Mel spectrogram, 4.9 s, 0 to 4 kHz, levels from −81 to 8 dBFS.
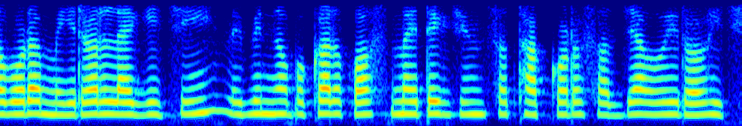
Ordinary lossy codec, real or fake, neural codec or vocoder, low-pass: none; fake; codec, 16 kHz in and 24 kHz out, 0.9 kbps, LongCat-Audio-Codec, fine tuned four codebook decoder; 3.6 kHz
